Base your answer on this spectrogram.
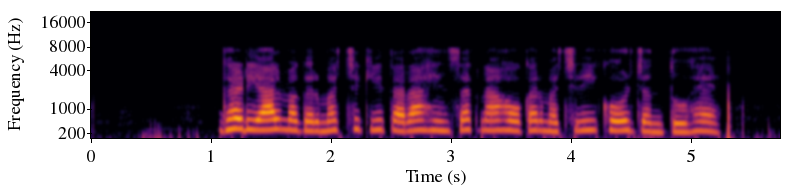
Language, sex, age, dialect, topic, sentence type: Hindi, female, 18-24, Garhwali, agriculture, statement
